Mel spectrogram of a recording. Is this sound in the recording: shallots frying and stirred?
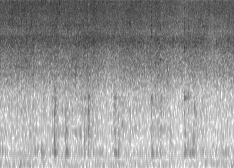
yes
